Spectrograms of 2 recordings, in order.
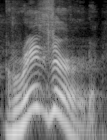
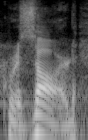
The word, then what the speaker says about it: Grizzard: Josh Grizzard, I believe is how you pronounce his last name. I hope it is not Grizzard.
